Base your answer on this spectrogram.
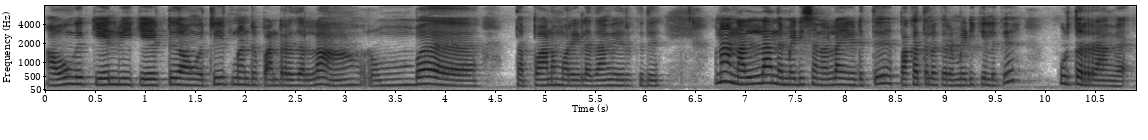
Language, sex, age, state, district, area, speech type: Tamil, female, 45-60, Tamil Nadu, Dharmapuri, rural, spontaneous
